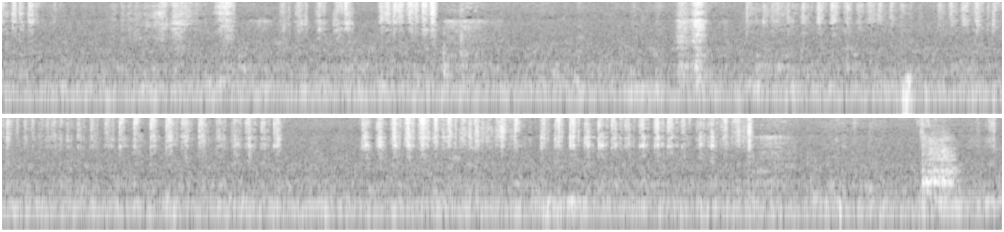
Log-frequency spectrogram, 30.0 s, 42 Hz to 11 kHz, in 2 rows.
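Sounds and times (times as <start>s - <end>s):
paintbrush dabbing on paper: 0.0s - 0.8s, 1.6s - 6.6s, 11.1s - 19.3s, 20.3s - 26.3s, 29.5s - 30.0s.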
